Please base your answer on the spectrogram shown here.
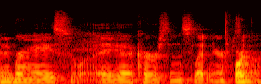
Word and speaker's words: Sleipnir: But and they try to teach us how to properly say Sleipnir, which is how we pronounce it, but it's actually Sleipnir. Yeah, it's more like an A sound in the middle.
